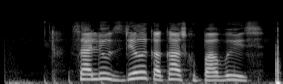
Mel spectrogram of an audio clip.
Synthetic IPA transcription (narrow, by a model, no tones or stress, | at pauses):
sɐlʲut̪zʲdʲelˠəjʲkakaʂkʊpavɨsʲ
